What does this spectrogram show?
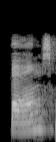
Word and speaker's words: palms: So, the next time you feel your palms getting sweaty, palms मतलब हमारी हथेलियां, L silent है यहाँ पे।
